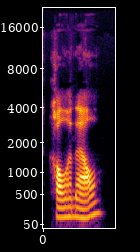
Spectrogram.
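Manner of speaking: "colonel" sounded out as COL-o-nel; supposed older pronunciation. Shown as a demonstration. Teacher guessing how it was said in the past, spelling pronunciation. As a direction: say "colonel" in three syllables, as it is spelt. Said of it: "probably pronounced more like colonel".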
